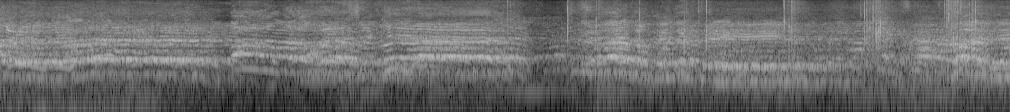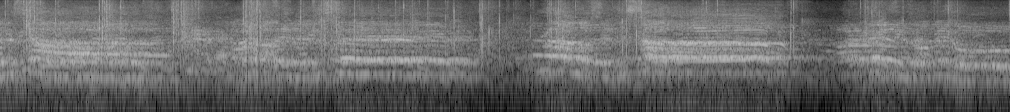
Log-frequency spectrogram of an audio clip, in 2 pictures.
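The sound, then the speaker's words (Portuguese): A large crowd of Manchester City football fans sings the 'Allez, Allez, Allez' chant, their own lyrics set to the Liverpool song, in unison and loud. Its melodic phrases rise and fall in steady cycles for the full twenty seconds. “Vamos dar um sobe-som então aqui para o Ale, Ale, Ale, versão Manchester City.”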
